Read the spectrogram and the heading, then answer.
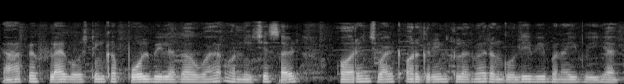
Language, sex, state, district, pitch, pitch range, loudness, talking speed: Hindi, male, Jharkhand, Garhwa, 120 Hz, 115-125 Hz, -18 LUFS, 230 wpm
